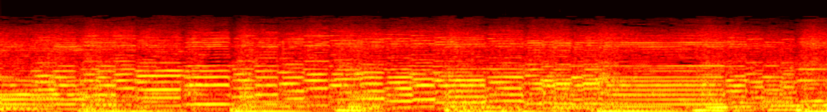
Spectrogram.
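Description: Instrumental break in a Greek folk song: a quick melodic line played over a repeating bass pulse, with no singing.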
